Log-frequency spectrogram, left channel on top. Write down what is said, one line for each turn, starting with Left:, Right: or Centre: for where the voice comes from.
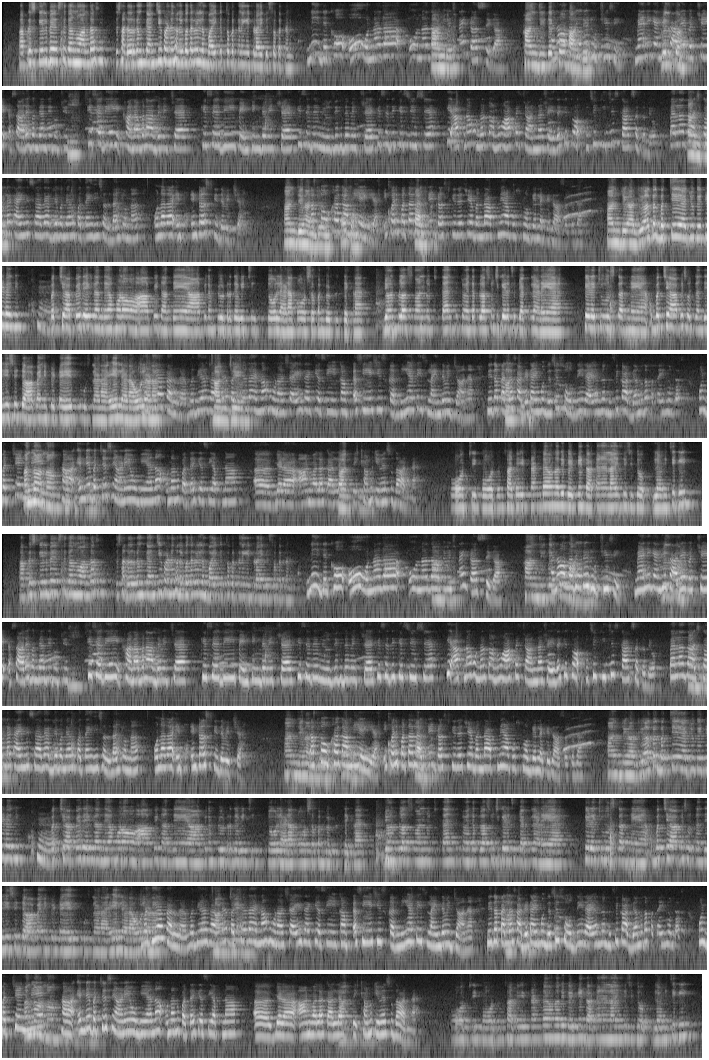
Left: ਆਪਣੀ ਸਕਿੱਲ ਬੇਸ ਤੇ ਜਾਨੂੰ ਆਉਂਦਾ ਸੀ। ਤੇ ਸਾਡੇ ਵਰਗਿਆ ਨੂੰ ਕੈਂਚੀ ਫੜੇ ਸਾਨ ਪਤਾ ਲੰਬਾਈ ਕਿੱਥੋਂ ਕਟਣੀ ਹੈ ਚੜਾਈ ਕਿਥੋਂ ਕੱਣੀ।
Right: ਨਹੀਂ ਦੇਖੋ, ਉਹ ਉਹਨਾਂ ਦਾ, ਉਹ ਉਹਨਾਂ ਦਾ,
Left: ਹਾਂਜੀ
Right: ਉਹਦੇ ਵਿੱਚ ਨਾ ਇੰਟਰਸਟ ਸੀਗਾ।
Left: ਹਾਂਜੀ। ਦੇਖੋ
Right: ਹਨਾ ਉਹਨਾਂ
Left: ਹਾਂਜੀ
Right: ਦੀ ਉਹਦੀ ਰੁਚੀ ਸੀ, ਮੈਂ ਨੀ ਕਹਿੰਦੀ
Left: ਬਿਲਕੁਲ
Right: ਸਾਰੇ ਬੱਚੇ, ਸਾਰੇ ਬੰਦਿਆਂ ਦੀ ਰੁਚੀ
Left: ਹਮ
Right: ਕਿਸੇ ਦੀ ਖਾਣਾ ਬਣਾਉਣ ਦੇ ਵਿੱਚ ਹੈ। ਕਿਸੇ ਦੀ ਪੇਂਟਿੰਗ ਦੇ ਵਿੱਚ ਹੈ, ਕਿਸੇ ਦੇ ਮਿਊਜ਼ਿਕ ਦੇ ਵਿੱਚ ਹੈ, ਕਿਸੇ ਦੀ ਕਿਸ ਚੀਜ਼ 'ਚ ਹੈ। ਕਿ ਆਪਣਾ ਹੁਨਰ ਤੁਹਾਨੂੰ ਆਪ ਪਹਿਚਾਣਨਾ ਚਾਹੀਦਾ, ਕਿ ਤੁਸੀਂ ਕੀ ਚੀਜ਼ ਕਰ ਸਕਦੇ ਹੋ? ਪਹਿਲਾਂ ਤਾਂ
Left: ਹਾਂਜੀ,
Right: ਅੱਜ ਕੱਲ ਦਾ ਟਾਈਮ ਅੱਧੇ ਬੰਦਿਆਂ ਨੂੰ ਪਤਾ ਹੀ ਨਹੀਂੀ ਚੱਲਦਾ, ਕਿ ਉਹਨਾ ਉਹਨਾਂ ਦਾ ਇੰਟਰਸਟ ਕਿਦੇ ਵਿੱਚ ਹੈ।
Left: ਹਾਂਜੀ-ਹਾਂਜੀ
Right: ਸਭ ਤੋਂ ਔਖਾ ਕੰਮ
Left: ਉਹ ਤਾਂ
Right: ਹੀ ਇਹੀ ਹੈ, ਇੱਕ ਵਾਰੀ ਪਤਾ ਲੱਗ
Left: ਹਾਂਜੀ।
Right: ਜੇ ਇੰਟਰਸਟ ਜਿਹਦੇ 'ਚ ਇਹ ਬੰਦਾ, ਆਪਣੇ ਆਪ ਉਸਨੂੰ ਅੱਗੇ ਲੈ ਕੇ ਜਾ ਸਕਦਾ।
Left: ਹਾਂਜੀ -ਹਾਂਜੀ, ਅੱਜ ਕੱਲ੍ਹ ਬੱਚੇ ਐਜੂਕੇਟਡ ਹੈ ਜੀ,
Right: ਹਮ
Left: ਬੱਚੇ ਆਪ ਆਪੇ ਦੇਖ ਲੈਂਦੇ ਹਾਂ ਹੁਣ ਆਪ ਹੀ ਜਾਂਦੇ ਆ, ਆਪ ਹੀ ਕੰਪਿਊਟਰ ਦੇ ਵਿੱਚ ਜੋ ਲੈਣਾ ਕੋਰਸ ਕੰਪਿਊਟਰ ਦੇਖਣਾ, ਜੇ
Right: ਹਮ
Left: ਹੁਣ ਪਲੱਸ ਵਨ ਹੋ, ਪਲੱਸ ਟੂ ਚ'ਕਿਹੜੇ ਸਬਜੈਕਟ ਲੈਣੇ ਹੈ, ਕਿਹੜੇ ਚੂਜ
Right: ਹਮ
Left: ਕਰਨੇ ਹੈ? ਬੱਚੇ ਆਪ ਹੀ ਸੋਚ ਲੈਂਦੇ ਜੀ, ਇਸ 'ਚ ਆਹ ਬੈਨੀਫਿਟ ਚੂਜ ਲੈਣਾ ਇਹ ਲੈਣਾ ਉਹ ਲੈਣਾ
Right: ਵਧੀਆ ਗੱਲ ਹੈ, ਵਧੀਆ ਗੱਲ
Left: ਹਾਂਜੀ,
Right: ਹੈ, ਬੱਚੇ ਦਾ ਇੰਨਾ ਹੋਣਾ ਚਾਹੀਦਾ ਕਿ, ਅਸੀਂ ਇਹ ਕੰਮ ਅਸੀਂ ਇਹ ਚੀਜ਼ ਕਰਨੀ ਹੈ ਤੇ, ਇਸ ਲਾਈਨ ਦੇ ਵਿੱਚ ਜਾਣਾ। ਨਹੀਂ ਤਾਂ ਪਹਿਲਾਂ
Left: ਹਾਂਜੀ
Right: ਸਾਡੇ
Left: ਹੂੰ
Right: ਟਾਈਮ ਹੁੰਦੇ ਸੀ, ਸੋਚਦੇ ਹੀ ਰਹਿ ਜਾਂਦੇ ਹੁੰਦੇ ਸੀ। ਘਰਦਿਆਂ ਨੂੰ ਤਾਂ ਪਤਾ ਹੀ ਨਹੀਂੀ ਹੁੰਦਾ ਸੀ, ਹੁਣ ਬੱਚੇ ਇੰਨੇ
Left: ਨਾ-ਨਾ
Right: ਹਾਂ
Left: ਹਾਂਜੀ,
Right: ਇੰਨੇ ਬੱਚੇ ਸਿਆਣੇ ਹੋ ਗਏ ਆ ਨਾ, ਉਹਨਾਂ ਨੂੰ ਪਤਾ ਕਿ ਅਸੀਂ ਆਪਣਾ ਅਹ ਜਿਹੜਾ ਆਉਣ ਵਾਲਾ ਕਲ
Left: ਹਾਂਜੀ।
Right: ਹੈ, ਵੇਖਿਆ ੳਹਨੂੰ ਕਿਵੇਂ ਸੁਧਾਰਨਾ?
Left: ਬਹੁਤ ਸੀ ਬਹੁਤੁ, ਸਾਡਡੀੇ ਇਕ ਫਰੈਂਡ ਹੈ, ਉਹਨਾਂ ਦੀ ਬੇਟੀ ਡਾਟਾ ਐਨ ਸੀ ਵਿੱਚ ਜੋਬ ਲੈਣੀ ਸੀਗੀ।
